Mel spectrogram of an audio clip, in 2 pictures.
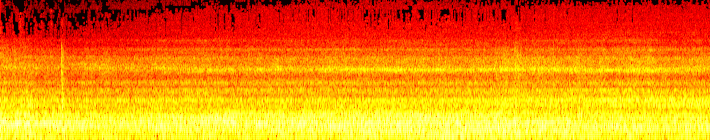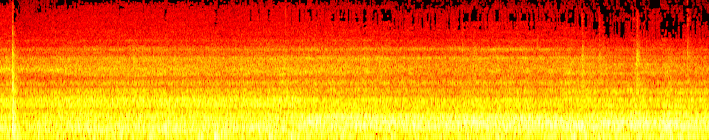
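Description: Train running along the track, heard from on board: a steady rumble of wheels and running gear, with one sharp click about halfway through.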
